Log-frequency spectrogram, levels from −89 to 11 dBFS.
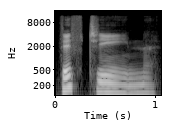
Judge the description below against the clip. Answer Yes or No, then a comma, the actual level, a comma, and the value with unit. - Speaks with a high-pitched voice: No, low, 115 Hz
